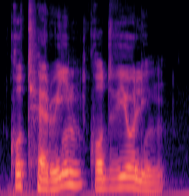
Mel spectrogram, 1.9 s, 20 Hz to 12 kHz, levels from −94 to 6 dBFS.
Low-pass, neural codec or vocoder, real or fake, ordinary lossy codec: none; none; real; none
